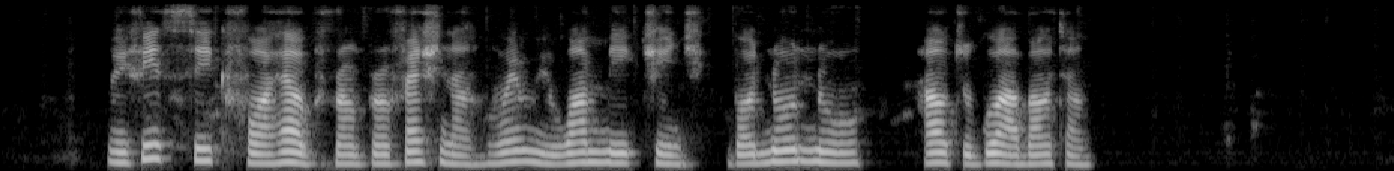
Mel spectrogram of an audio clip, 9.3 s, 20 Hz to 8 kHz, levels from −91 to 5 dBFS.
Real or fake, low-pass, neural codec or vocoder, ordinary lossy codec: fake; 7.2 kHz; vocoder, 22.05 kHz, 80 mel bands, HiFi-GAN; none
